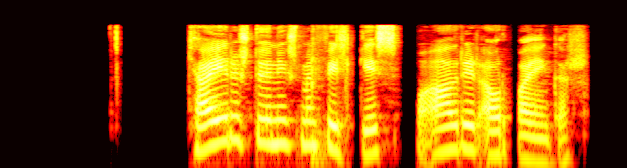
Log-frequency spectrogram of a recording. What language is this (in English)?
Icelandic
